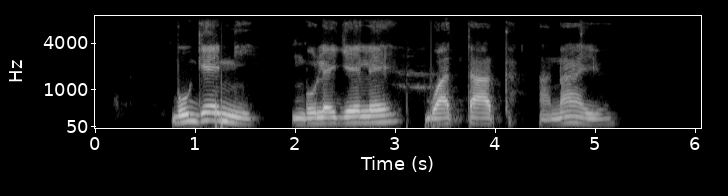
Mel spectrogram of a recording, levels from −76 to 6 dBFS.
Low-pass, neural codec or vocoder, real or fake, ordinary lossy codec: 7.2 kHz; none; real; Opus, 16 kbps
